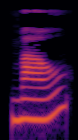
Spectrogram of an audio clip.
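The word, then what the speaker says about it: máo (苗): Ở đây chữ miêu trong miêu miêu, nhũ danh của Diệp Chi Hòa, là meo nghĩa là lúa non, mầm, phát âm là, máo, đồng âm với chữ mao nghĩa là con mèo.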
